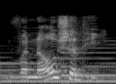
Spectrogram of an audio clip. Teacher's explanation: ह्रस्व अ की संधि औ से होने पर औ स्वर का ही उच्चारण हुआ है। जैसा कि वन जमा औषधि वनौषधि की संधि में हो रहा है।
